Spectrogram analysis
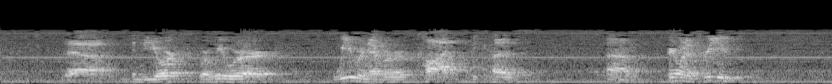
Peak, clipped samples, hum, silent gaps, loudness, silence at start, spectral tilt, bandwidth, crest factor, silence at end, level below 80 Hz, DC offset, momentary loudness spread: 0 dBFS; under 0.1%; none; none; -12 LUFS; 0 s; -6.5 dB/octave; 5.4 kHz; 14 dB; 0 s; -48 dBFS; under 0.1%; 16 LU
